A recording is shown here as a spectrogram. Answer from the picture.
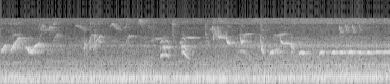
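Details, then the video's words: Two greater green leafbirds, Banyuwangi and Sumatran types, singing in the morning while seeking a rival, prepared for a bird-song contest; varied clear whistled notes, rising and falling slurs and quick chirps over a steady low hum. "Cucak ijo Banyuwangi dan Sumatra cari lawan"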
